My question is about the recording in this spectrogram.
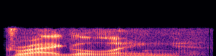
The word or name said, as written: draggling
